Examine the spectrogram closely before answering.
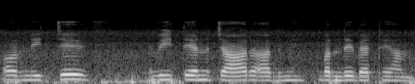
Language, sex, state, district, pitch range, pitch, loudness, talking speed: Punjabi, female, Punjab, Fazilka, 190-205 Hz, 195 Hz, -17 LUFS, 130 wpm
